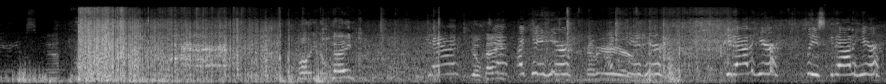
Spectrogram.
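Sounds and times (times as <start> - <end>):
fertilizer chemical storage facility explosion in West, Texas: 0.7 - 3.4
speech: 3.0 - 3.7, 4.7 - 8.8.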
